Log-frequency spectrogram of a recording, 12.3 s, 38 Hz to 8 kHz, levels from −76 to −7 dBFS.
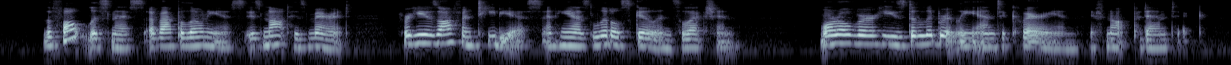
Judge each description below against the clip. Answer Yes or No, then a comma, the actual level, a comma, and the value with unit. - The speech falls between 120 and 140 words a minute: Yes, slow, 135 wpm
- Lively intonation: No, average, 4.7 semitones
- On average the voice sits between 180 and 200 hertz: Yes, medium, 185 Hz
